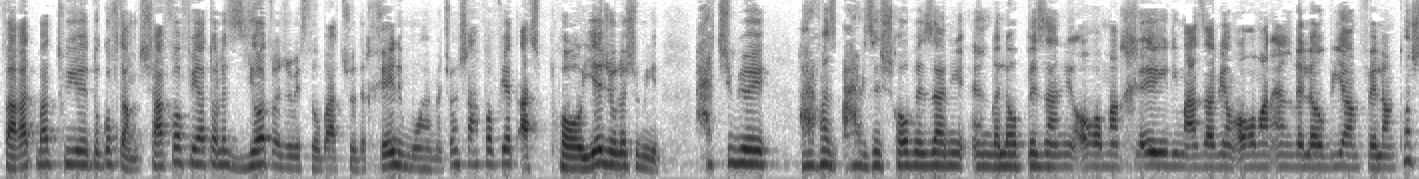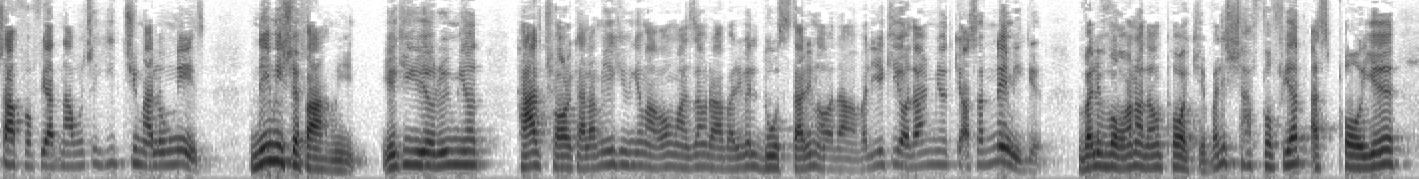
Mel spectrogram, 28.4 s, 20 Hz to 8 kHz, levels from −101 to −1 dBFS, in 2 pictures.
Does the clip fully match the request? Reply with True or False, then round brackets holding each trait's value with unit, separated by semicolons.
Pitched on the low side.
False (165 Hz)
